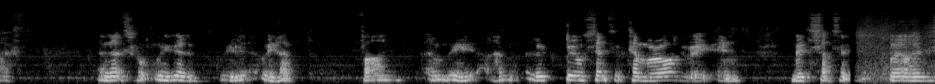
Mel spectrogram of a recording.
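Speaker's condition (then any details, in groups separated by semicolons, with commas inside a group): Parkinson's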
